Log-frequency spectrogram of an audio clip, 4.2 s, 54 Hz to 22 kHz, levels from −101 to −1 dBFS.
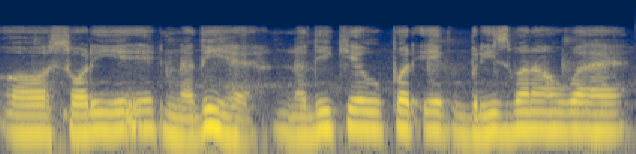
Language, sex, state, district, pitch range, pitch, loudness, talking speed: Hindi, male, Bihar, Patna, 125-140 Hz, 135 Hz, -15 LUFS, 200 wpm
